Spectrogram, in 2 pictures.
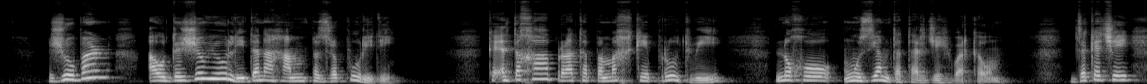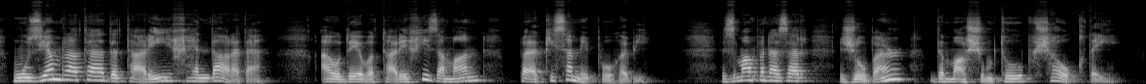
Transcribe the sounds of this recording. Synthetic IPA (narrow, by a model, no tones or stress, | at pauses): ʒobaɳ | awd̪əʒəwjolid̪ənaɦampəzɾapuɾid̪ḭ | kəɪnt̪ɪxɑbɾɑt̪apəməxkepɾot̪wi | noxomuzijamt̪at̪a̰ɾd͡ʒḭhwə̰ɾka̰wə̰m | zəkat͡ʃemuzijamɾɑt̪ad̪ət̪ɑ̰ɾixhɪnd̪ɑɾa̰d̪a̰ | awd̪əjawat̪ɑ̰ɾixizamɑn | pəkisamepʰo̰ha̰wḭ | zmɑpənazaɾʒobaɳd̪əmɑʃumt̪obʃawqd̪a̰j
